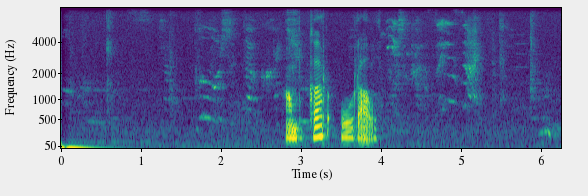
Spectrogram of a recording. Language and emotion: Russian, neutral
